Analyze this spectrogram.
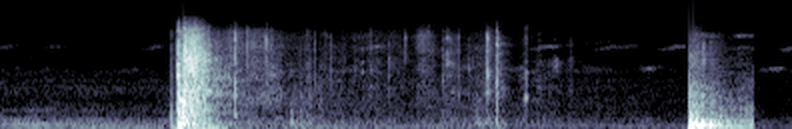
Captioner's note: gunshot firing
